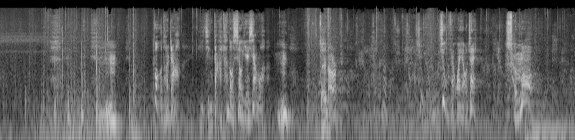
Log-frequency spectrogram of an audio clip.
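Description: A young man speaks urgently.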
